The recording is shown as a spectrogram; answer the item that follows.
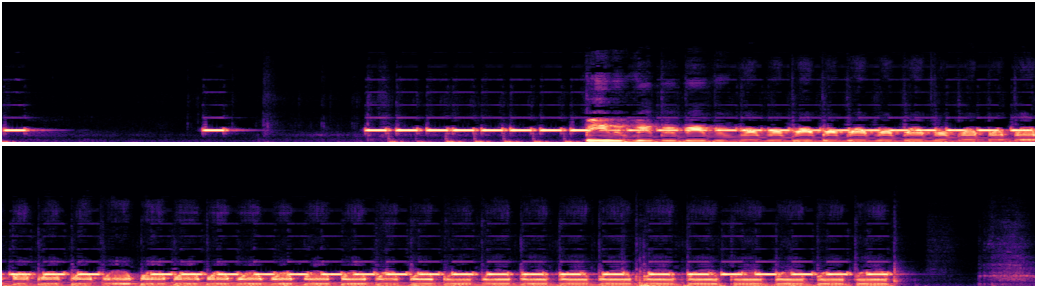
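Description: Two short high beeps from an electric range's control panel as its timer keys are pressed. Then, from about two seconds in, a loud run of music with plucked, guitar-like notes over a steady high tone at the pitch of the beeps, which cuts off abruptly just before the end.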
